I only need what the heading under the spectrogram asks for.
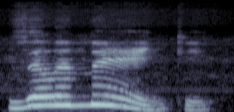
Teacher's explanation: наголос на третю е перші дві залишились ненаголошеними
